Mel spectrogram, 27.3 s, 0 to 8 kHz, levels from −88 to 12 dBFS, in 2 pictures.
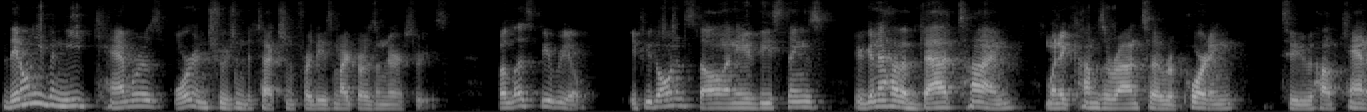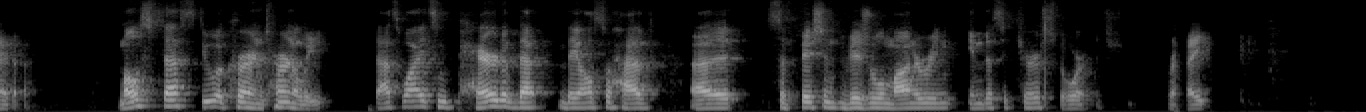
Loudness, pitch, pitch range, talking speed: -30 LUFS, 130 Hz, 120-145 Hz, 135 wpm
